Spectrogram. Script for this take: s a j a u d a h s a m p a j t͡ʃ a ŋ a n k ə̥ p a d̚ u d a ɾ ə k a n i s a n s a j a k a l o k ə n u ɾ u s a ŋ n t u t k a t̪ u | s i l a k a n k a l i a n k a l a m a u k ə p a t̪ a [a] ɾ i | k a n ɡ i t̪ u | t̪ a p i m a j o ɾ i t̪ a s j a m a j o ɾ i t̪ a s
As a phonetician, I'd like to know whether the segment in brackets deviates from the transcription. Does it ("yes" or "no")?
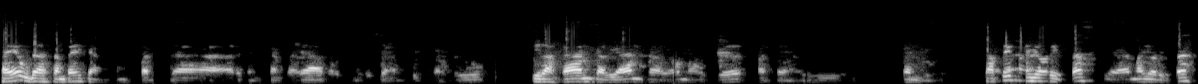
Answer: no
